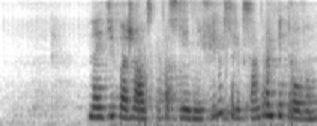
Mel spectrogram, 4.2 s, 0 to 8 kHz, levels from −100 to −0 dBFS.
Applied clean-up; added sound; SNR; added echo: neural separator model SepFormer DNS4.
